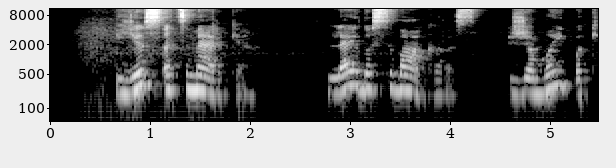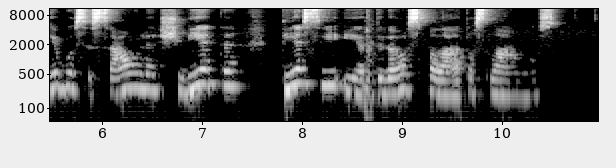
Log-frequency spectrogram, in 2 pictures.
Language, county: Lithuanian, Panevėžys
